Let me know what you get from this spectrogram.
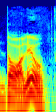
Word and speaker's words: Dalio: Jag har hedgefondförvaltaren, miljardären och citatmaskinen eh, Ray eh, Dalio.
